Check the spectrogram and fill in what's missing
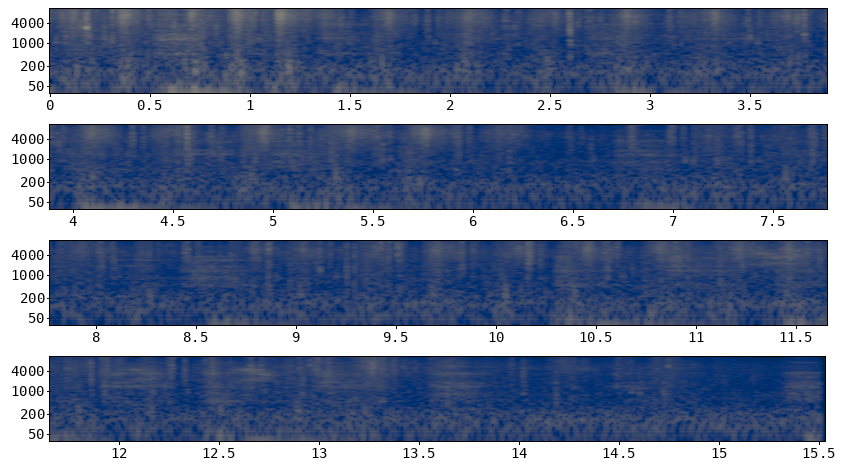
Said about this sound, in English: Thought I heard footsteps.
